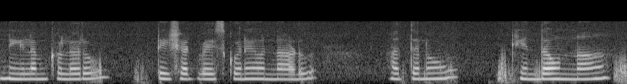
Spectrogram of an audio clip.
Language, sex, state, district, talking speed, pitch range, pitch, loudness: Telugu, female, Andhra Pradesh, Chittoor, 85 wpm, 250-265 Hz, 255 Hz, -17 LUFS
